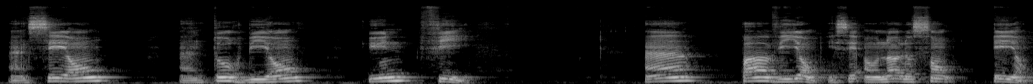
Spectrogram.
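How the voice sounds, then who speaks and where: A man with a Moroccan accent teaching a French phonics lesson, repeating each word slowly and carefully. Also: medium pitch. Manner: slow, deliberate syllable-by-syllable repetition. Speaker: primary school French teacher.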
